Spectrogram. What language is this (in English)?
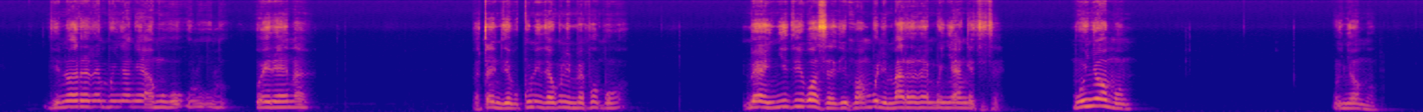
Bayot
